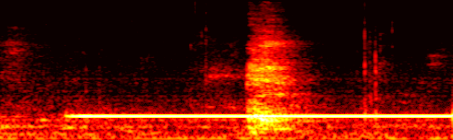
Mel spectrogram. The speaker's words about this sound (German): Ja, jetzt haben wir hier, also zunächst mal einen Sinuston zu hören. Das ist ja nicht so furchtbar schwierig. Wir machen vielleicht noch ein kleines bisschen lauter.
